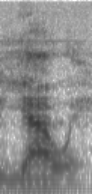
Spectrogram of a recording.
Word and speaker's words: Yahweh: If you try to pronounce YHWH, that is exactly. So to make it make sense, in English, they added the vowels A and E so that it's called Yahweh. But it's like you cannot pronounce it.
